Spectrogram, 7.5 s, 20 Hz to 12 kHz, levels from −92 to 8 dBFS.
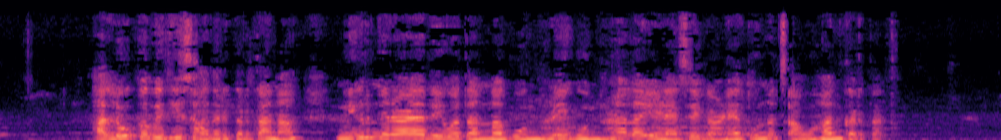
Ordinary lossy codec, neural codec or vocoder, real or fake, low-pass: AAC, 32 kbps; none; real; 10.8 kHz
